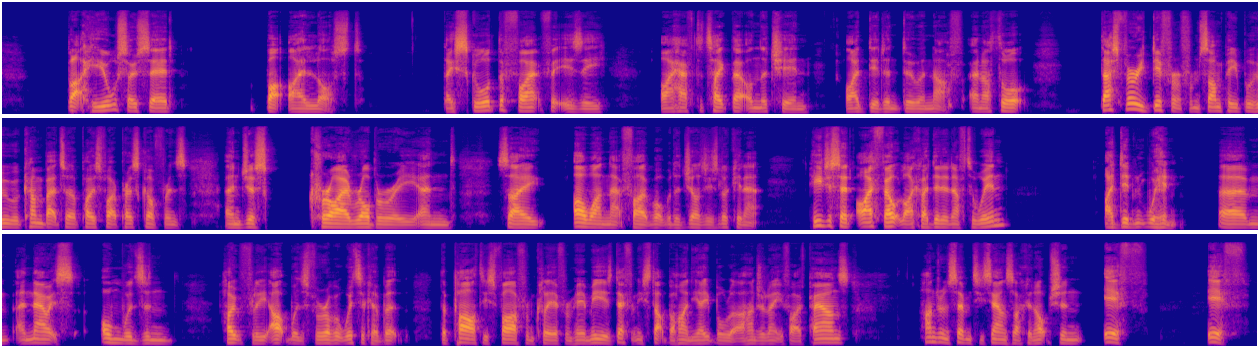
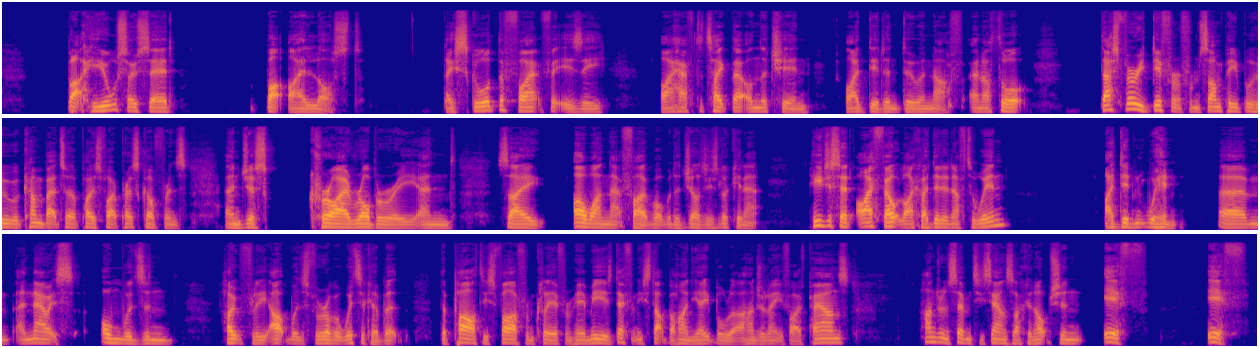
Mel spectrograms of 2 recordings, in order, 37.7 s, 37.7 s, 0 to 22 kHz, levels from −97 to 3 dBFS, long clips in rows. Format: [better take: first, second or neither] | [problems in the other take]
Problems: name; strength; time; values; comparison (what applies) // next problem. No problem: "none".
second | thin; very slightly; fading below 550 Hz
